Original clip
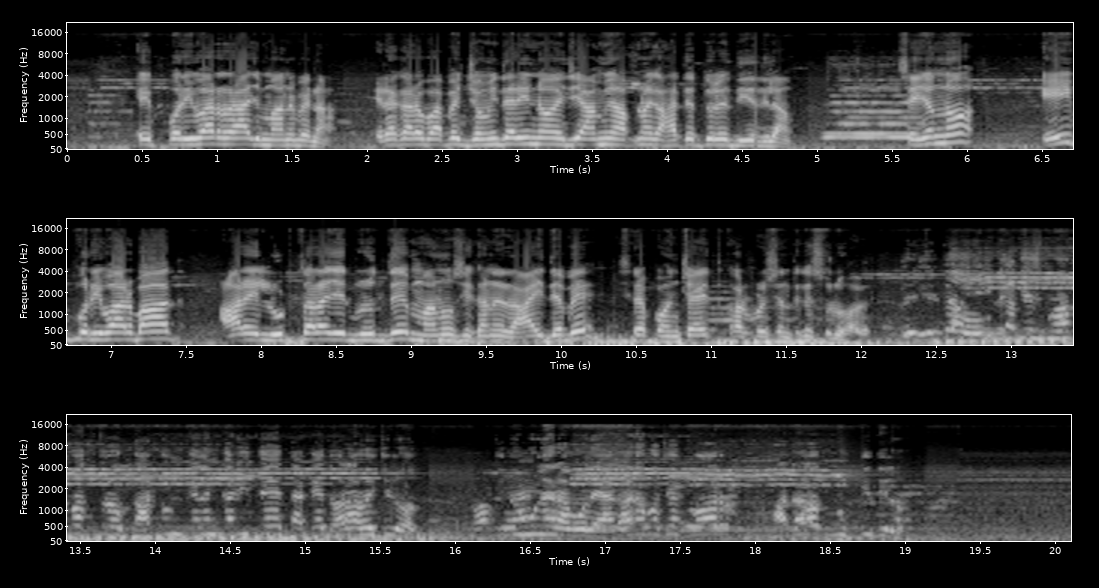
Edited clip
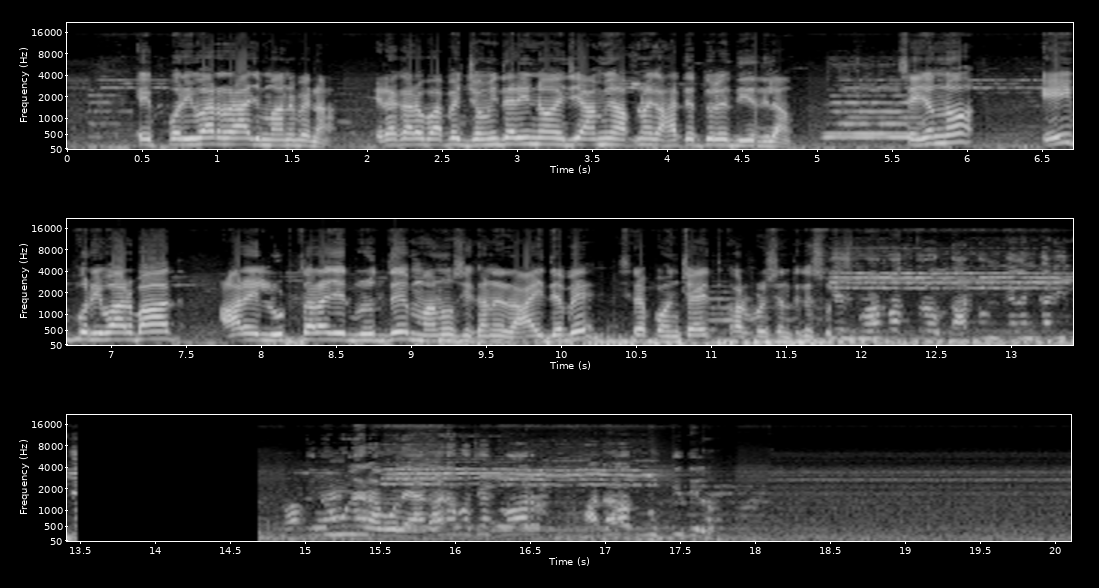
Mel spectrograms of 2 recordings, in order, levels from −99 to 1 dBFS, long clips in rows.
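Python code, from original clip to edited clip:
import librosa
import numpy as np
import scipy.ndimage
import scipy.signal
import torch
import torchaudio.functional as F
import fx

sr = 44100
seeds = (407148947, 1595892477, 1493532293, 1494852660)

y = fx.edit(x, sr, fx.cut(start_s=11.78, length_s=1.26),
    fx.silence(start_s=14.73, length_s=1.2), tone=tone)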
